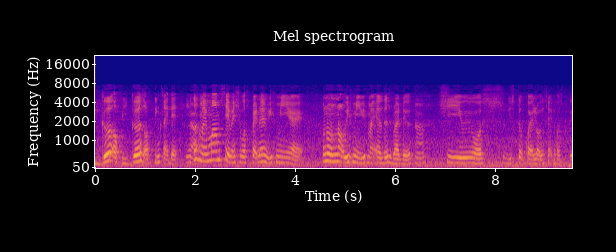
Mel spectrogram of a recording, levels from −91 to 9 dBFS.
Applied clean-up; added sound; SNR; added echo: none; none; none; none.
